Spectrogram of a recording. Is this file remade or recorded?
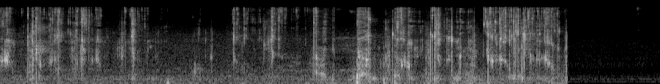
recorded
